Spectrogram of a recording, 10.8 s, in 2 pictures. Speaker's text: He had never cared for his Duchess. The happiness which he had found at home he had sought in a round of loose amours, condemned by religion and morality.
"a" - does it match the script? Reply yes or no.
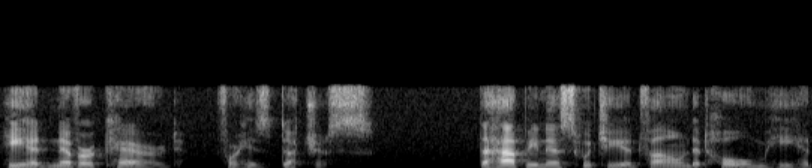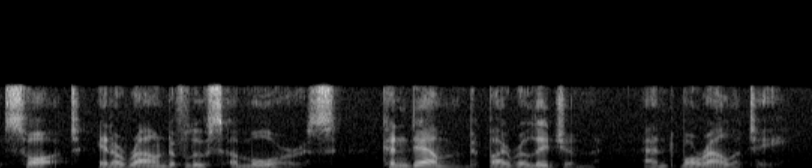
yes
